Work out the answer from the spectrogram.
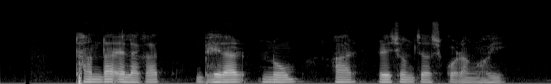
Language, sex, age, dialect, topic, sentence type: Bengali, male, 25-30, Rajbangshi, agriculture, statement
